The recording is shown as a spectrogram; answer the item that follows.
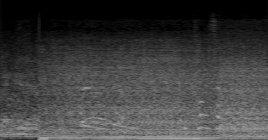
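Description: Boat engine running steadily with a low-pitched drone that starts about half a second in, with voices in the background.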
